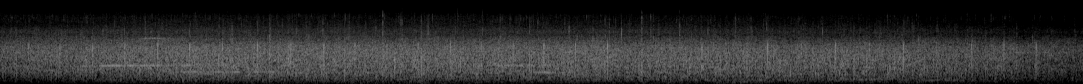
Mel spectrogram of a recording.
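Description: Dense, steady applause from a concert audience for the volunteers, a continuous sheet of clapping with no talk over it, filling the whole span at a moderate distance.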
